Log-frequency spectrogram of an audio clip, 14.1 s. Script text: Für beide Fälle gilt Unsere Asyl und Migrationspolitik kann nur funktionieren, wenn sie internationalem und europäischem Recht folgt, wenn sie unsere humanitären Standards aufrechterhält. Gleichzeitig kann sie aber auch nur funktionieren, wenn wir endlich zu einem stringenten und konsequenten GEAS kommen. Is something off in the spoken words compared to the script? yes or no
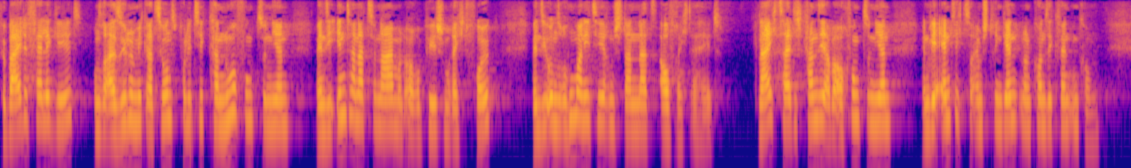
yes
